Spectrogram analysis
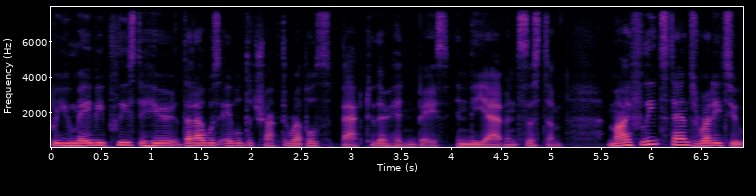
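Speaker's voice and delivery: ordinary delivery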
